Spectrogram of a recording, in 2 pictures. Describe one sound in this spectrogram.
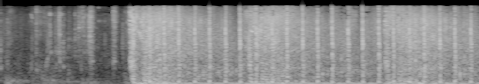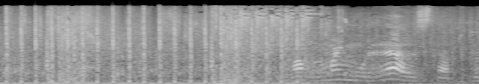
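Gunshots crack rapidly in a video game.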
